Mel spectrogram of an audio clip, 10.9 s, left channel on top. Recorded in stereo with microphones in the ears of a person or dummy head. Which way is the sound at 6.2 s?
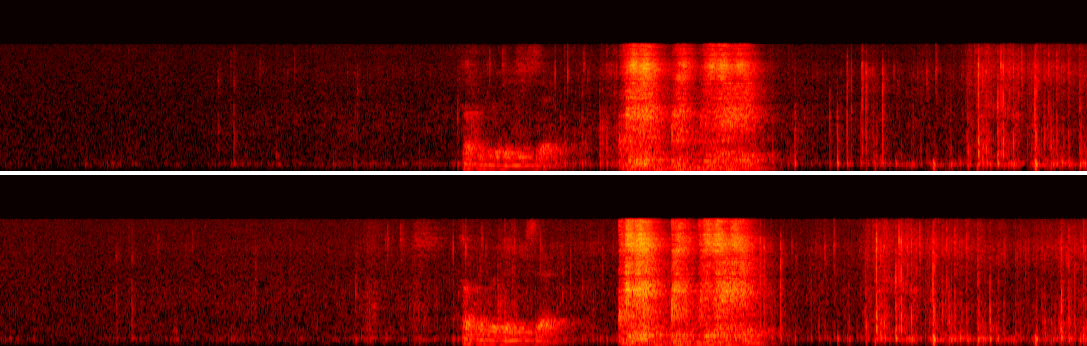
75° right (ahead or behind).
